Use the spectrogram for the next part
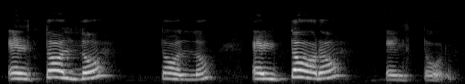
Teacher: se articula con el ápice de lengua apoyado en la cara interior de los incisivos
